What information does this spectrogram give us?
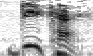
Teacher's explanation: Dike is the D, the delta, the iota, the kappa, and the eta, which is a long E sound, or A is the way we do it. But it's emphasized on the first syllable, so it's DK.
